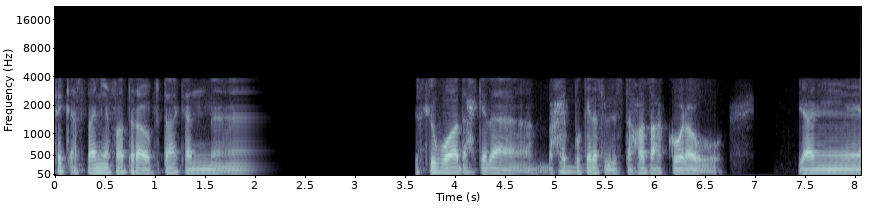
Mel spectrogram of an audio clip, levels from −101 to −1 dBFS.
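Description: At 1.82 s the speech breaks off until 3.63 s. The last sound is drawn out into a fading buzz. About 1.4 s of near silence follows. This is likely a long network dropout. Speech returns with about 1.8 s lost, still capped at 4 kHz.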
